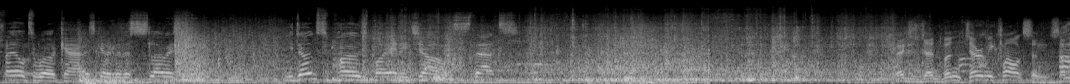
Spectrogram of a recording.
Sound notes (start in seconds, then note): 1.9 crashing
